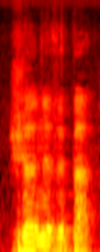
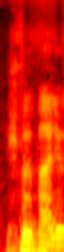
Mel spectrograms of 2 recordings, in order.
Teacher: Je ne veux pas aller au cinéma generally will become je veux pas instead of je ne veux pas.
